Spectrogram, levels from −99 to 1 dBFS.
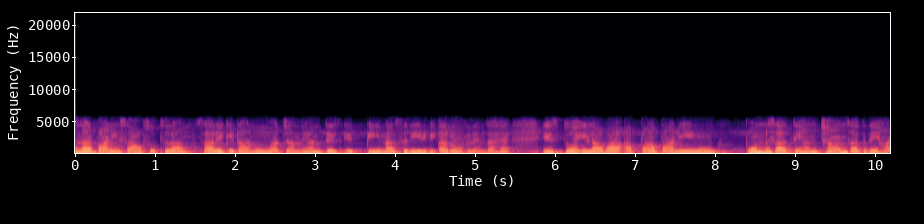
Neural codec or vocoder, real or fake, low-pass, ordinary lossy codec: none; real; 5.4 kHz; Opus, 24 kbps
